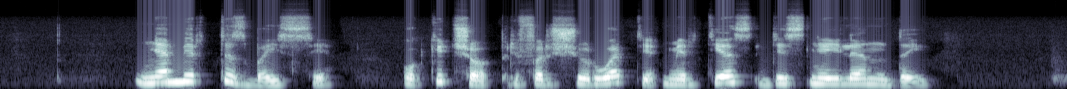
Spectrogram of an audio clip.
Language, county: Lithuanian, Vilnius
